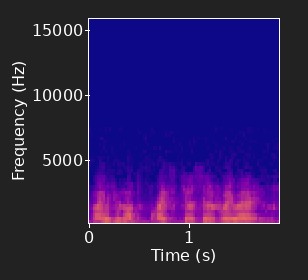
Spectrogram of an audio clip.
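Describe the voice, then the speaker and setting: An actor playing a calm, cautious colonel who speaks in a formal, measured way in a 1940s radio drama. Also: male voice, mid-range voice, slight background noise, lightly acted. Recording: tinny old radio broadcast.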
